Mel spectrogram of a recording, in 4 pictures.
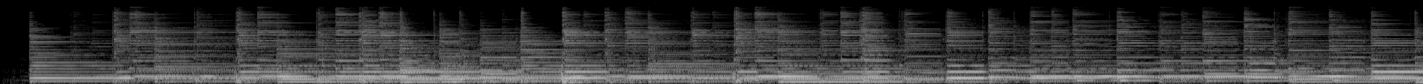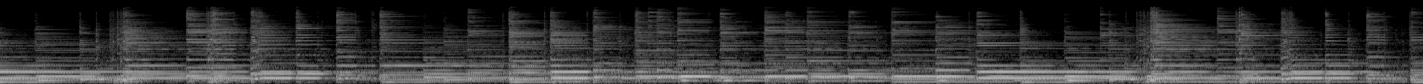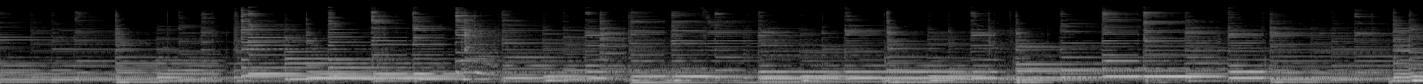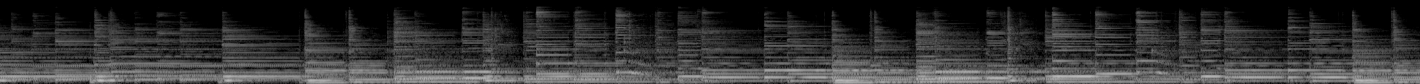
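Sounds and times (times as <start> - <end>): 
fingerstyle guitar: 0.0 - 56.8.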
